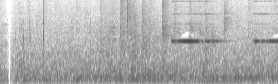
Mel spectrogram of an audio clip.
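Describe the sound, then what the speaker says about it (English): A kitchen oven signals it has finished preheating with two short electronic beeps, a clear tone repeated about a second apart over a low room hum and faint handling noises. "that's my oven telling me it's ready"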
